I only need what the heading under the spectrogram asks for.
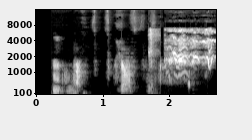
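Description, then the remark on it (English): A person vocally imitates a dog, making a few short gruff voiced bursts followed by a higher, squeaky whining sound, moderately loud with no other sounds around it. “No, that's your dog sound.”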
